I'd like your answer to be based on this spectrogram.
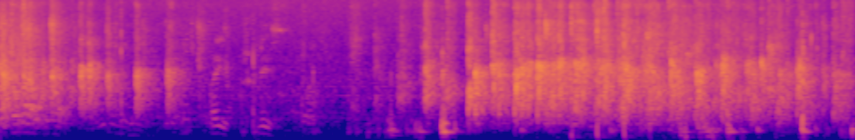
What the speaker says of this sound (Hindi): बहुत बहुत धन्यवाद मित्रों इन तालियों के लिए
